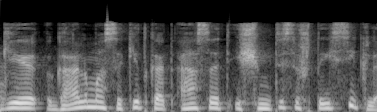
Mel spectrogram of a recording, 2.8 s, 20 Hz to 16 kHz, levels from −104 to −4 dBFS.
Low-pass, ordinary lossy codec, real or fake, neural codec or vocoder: 7.2 kHz; AAC, 48 kbps; real; none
